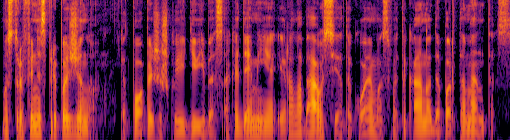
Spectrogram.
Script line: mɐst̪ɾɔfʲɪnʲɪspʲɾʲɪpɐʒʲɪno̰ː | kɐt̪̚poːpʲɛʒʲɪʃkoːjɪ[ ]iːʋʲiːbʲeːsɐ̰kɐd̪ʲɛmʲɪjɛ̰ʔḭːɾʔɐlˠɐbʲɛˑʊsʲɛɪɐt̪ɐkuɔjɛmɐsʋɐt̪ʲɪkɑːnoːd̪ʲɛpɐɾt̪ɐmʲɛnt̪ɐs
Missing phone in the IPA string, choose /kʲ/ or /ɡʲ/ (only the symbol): ɡʲ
